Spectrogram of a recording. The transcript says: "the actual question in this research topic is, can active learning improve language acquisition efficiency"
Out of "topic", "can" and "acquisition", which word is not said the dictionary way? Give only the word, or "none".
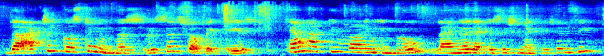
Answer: acquisition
